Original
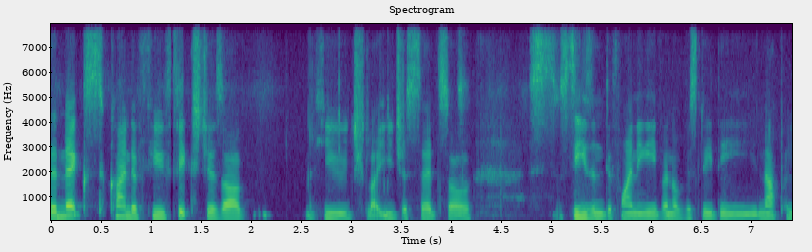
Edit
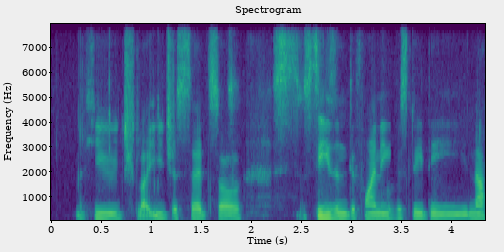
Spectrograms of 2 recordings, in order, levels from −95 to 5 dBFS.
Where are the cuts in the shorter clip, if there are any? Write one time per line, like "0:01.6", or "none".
0:02.2
0:03.4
